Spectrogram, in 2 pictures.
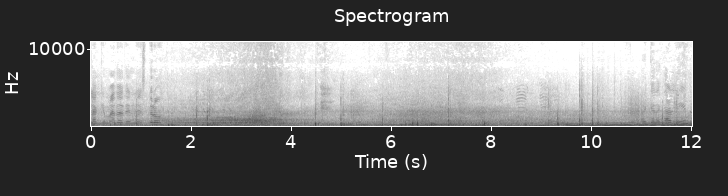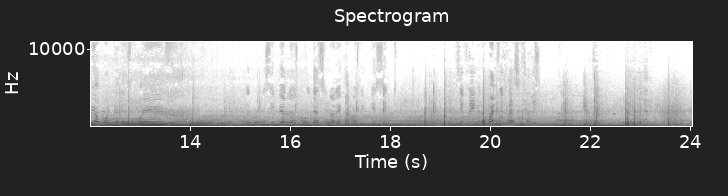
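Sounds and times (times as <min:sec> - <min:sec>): background voices: 0:00.0 - 0:05.0
fire popping and crackling: 0:00.0 - 0:15.6.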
